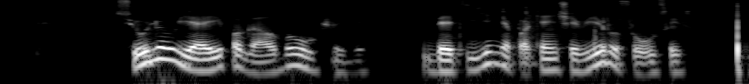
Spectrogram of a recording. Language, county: Lithuanian, Vilnius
